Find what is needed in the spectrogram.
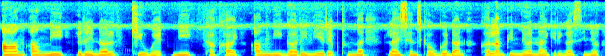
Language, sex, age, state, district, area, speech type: Bodo, female, 18-30, Assam, Kokrajhar, rural, read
